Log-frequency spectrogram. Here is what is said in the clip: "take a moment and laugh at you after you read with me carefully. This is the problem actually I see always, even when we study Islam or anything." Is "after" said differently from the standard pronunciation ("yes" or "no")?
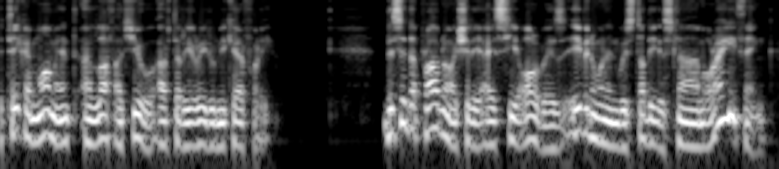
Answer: no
